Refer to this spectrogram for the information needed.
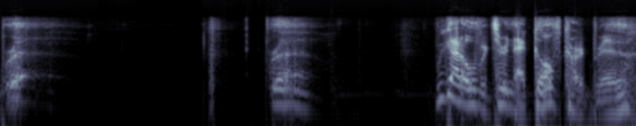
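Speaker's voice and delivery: cartoon character voice in whisper. Imagining a whispering liver talking, whispered Muscle Man voice. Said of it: "the whispering liver whispers in the voice of Muscle Man".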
